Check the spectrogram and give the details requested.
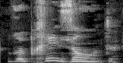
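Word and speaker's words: représentent: Ils représente E-N-Z et E-N-A, S entre deux voyelles Z, représente, terminaison ne se prononce pas.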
